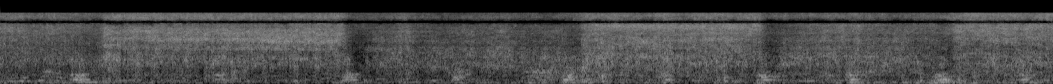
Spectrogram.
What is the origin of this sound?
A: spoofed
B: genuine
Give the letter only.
A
